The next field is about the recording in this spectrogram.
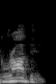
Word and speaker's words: Rabin: By the way, growing up, I always thought it was Rabin. And then I come to Israel. Everyone pronounces it Rabin. I'm not sure. Why isn't it Rabin? Isn't that the way Israelis are supposed to pronounce accent on the second half? Rabin is like the old Ashkenazic way of reading it. Rabin, Perez.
